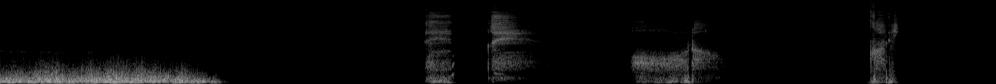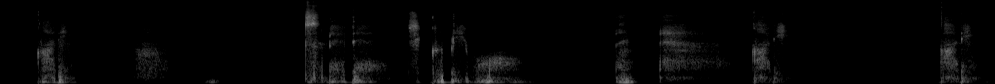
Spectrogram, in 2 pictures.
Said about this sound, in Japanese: 耳にかかるイブの吐息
